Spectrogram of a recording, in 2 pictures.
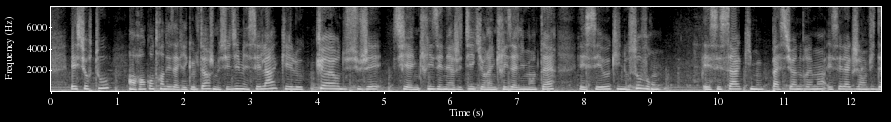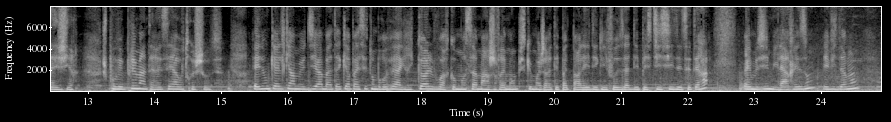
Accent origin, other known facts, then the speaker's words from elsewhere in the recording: Paris, Île-de-France, France; also born or lived in Bayonne; Je suis née à Bayonne, au Pays Basque, mais j'ai habité depuis l'âge de 3 ans à Paris.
